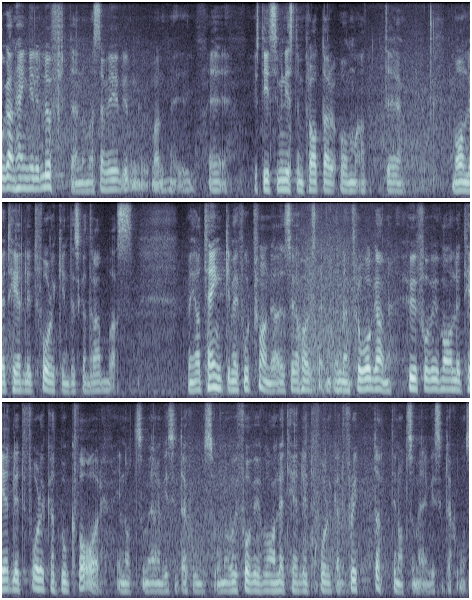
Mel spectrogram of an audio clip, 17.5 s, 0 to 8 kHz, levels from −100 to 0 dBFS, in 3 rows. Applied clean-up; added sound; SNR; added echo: none; Waves, surf; 18 dB; none.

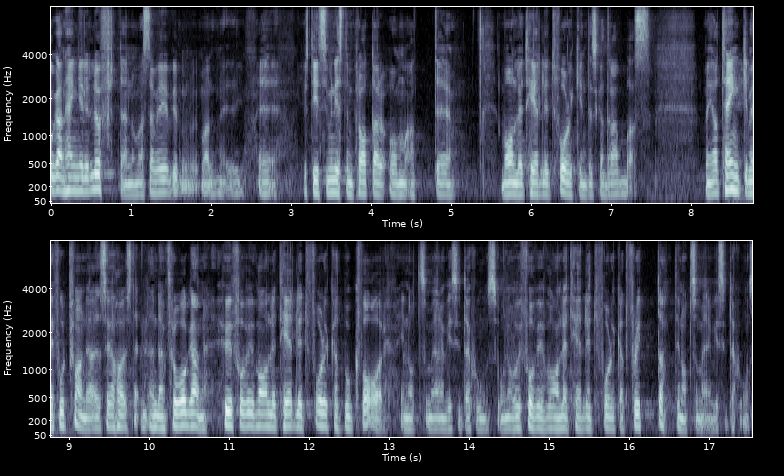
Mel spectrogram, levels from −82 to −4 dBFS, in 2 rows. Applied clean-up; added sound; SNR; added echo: none; none; none; none.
